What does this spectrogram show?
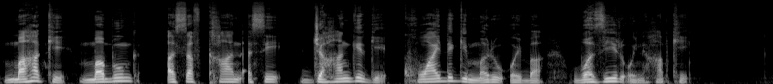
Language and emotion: Manipuri, neutral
